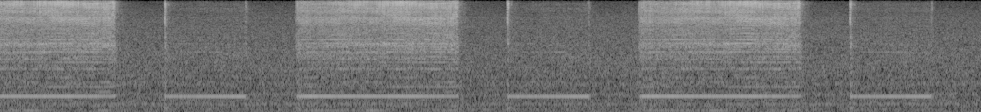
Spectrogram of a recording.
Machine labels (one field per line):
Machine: slide rail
